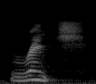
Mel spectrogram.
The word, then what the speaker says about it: wrench: this should be WR WR at the start of a root the W will be silent so this sound is r ER wrist wrist wreck we can add suffixes wrecking wrap wrapper wrapping wrench Ren a ren is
